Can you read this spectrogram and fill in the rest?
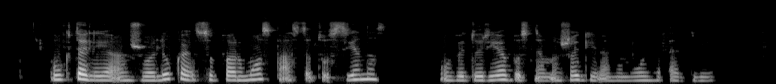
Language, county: Lithuanian, Marijampolė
